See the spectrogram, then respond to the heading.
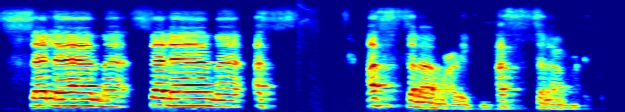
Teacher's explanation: सीन में सफीर ज्यादा रहेगी, सीटी की आवाज सीन में क्या ज्यादा रहेगी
